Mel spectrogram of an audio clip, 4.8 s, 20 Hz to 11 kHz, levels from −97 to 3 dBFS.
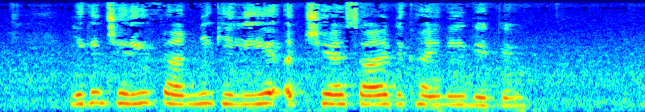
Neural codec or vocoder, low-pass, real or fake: none; 9.9 kHz; real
